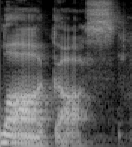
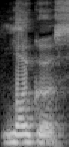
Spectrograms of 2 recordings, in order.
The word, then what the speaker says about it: logos: and that is that the Greek language way of saying these is ethos, pathos, and logos. However, it's perfectly acceptable to say ethos, logos, and pathos.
